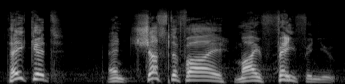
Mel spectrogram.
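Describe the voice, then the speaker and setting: A man's voice: high voice, big pitch swings, slow, a bit bright, no room sound, heavily acted. Hearty, swooping hawk-man king. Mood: solemn, proud. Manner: grandiose, declamatory. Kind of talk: 1930s space serial radio play acting.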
